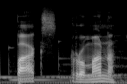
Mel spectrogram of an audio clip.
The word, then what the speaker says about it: Pax Romana: el en el griego antiguo se pronunciaba sino como Bueno lo más cercano pax romana pero era una falsa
